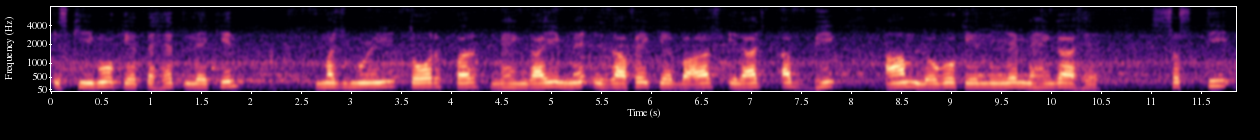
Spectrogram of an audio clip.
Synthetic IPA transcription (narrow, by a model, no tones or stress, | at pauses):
ɪskiːmõket̪ɛɦɛt̪leːkɪn | mɐd͡ʒmuːit̪ɔːɾpɐɾmɛɦɛ̃ŋɡaːimẽʔɪzaːfekebaːd̪ɪlaːd͡ʒ | ɐbːʱi | aːmloːɡõkeliemɛɦɛ̃ŋɡaɦɛː | sɐst̪i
